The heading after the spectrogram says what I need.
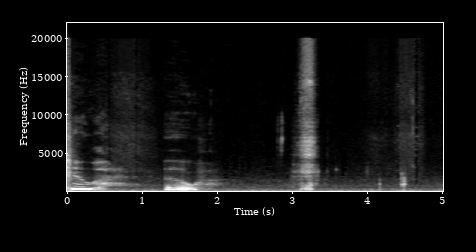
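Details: At night, a person with a tickle in the nose while finishing an English paper gives a voiced lead-in and a forceful sneeze, then sniffing and softer breaths in a quiet room; sneezing.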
